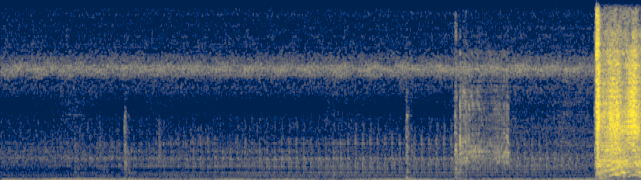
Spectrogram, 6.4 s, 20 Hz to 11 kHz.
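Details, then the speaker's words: 1998 Chevy C1500 work truck: steady starter cranking at about three turns a second with no firing; the coil gets power but gives no output, so a bad ignition coil is suspected; crank, no start. "again I got nothing out of the coil so I got no power coming from the coil so I wonder if we got a bad coil"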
